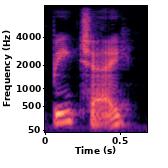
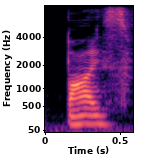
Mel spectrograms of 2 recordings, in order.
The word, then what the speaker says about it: Bice: I mean, so she becomes a governess to Thomas Adolphus Trollope's 12-year-old daughter, Beatrice Trollope, which is pronounced Beche, or her nickname is Beche, which apparently is the Italian way of saying it. I was saying Bice for a long time until some really kind person put in the footnotes that it was pronounced Beche.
